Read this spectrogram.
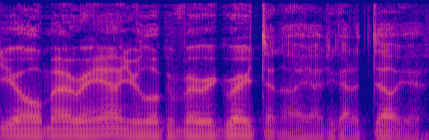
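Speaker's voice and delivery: very low, deep character voice, dropped way down. Greeting the guest with a Rocky Balboa impression. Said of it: "as Rocky Balboa said".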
